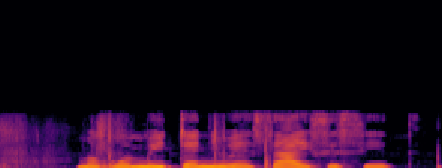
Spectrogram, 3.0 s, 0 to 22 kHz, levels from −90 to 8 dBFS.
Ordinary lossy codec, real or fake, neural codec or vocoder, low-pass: none; real; none; 7.2 kHz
